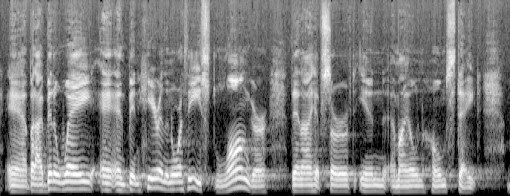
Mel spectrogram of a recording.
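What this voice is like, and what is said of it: Shreveport Louisiana accent. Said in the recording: “He's got that accent... It's a Shreveport, Louisiana accent.”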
